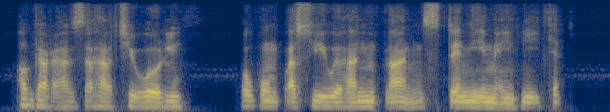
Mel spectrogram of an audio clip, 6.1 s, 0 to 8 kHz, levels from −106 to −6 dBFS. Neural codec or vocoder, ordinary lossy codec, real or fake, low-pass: codec, 16 kHz in and 24 kHz out, 0.6 kbps, FocalCodec, streaming, 2048 codes; AAC, 48 kbps; fake; 7.2 kHz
